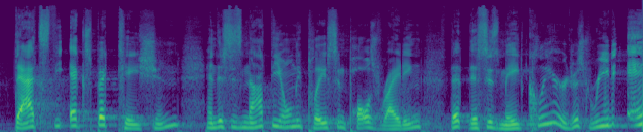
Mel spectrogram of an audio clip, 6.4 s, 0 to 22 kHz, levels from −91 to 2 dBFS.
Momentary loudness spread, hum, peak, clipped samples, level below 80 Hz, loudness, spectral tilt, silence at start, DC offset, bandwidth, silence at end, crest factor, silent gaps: 9 LU; none; -8 dBFS; under 0.1%; -58 dBFS; -29 LUFS; -5.5 dB/octave; 0.15 s; under 0.1%; 18 kHz; 0 s; 20 dB; none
